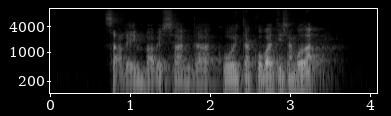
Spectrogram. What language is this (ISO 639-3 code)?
eus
